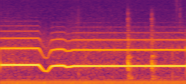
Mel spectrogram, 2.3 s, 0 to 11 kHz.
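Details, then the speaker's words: Hammarlund SP-600 tube receiver (5U4 rectifier fitted instead of 5R4), powered up on variac during terminal strip tests: steady high-pitched constant tone that shouldn't be there, dipping once; cause not yet found. "it's kind of a bad sign you shouldn't be making that sound all the time"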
